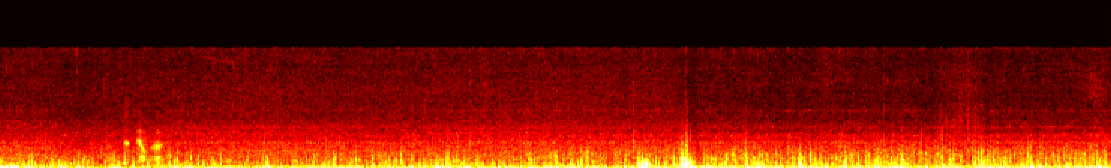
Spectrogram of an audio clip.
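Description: A bus engine rumbles as the bus drives slowly away.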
